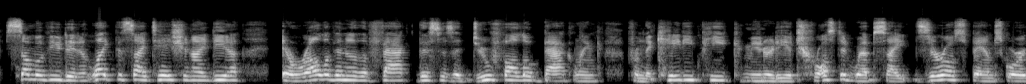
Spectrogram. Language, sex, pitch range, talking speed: English, male, 170-215 Hz, 160 wpm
